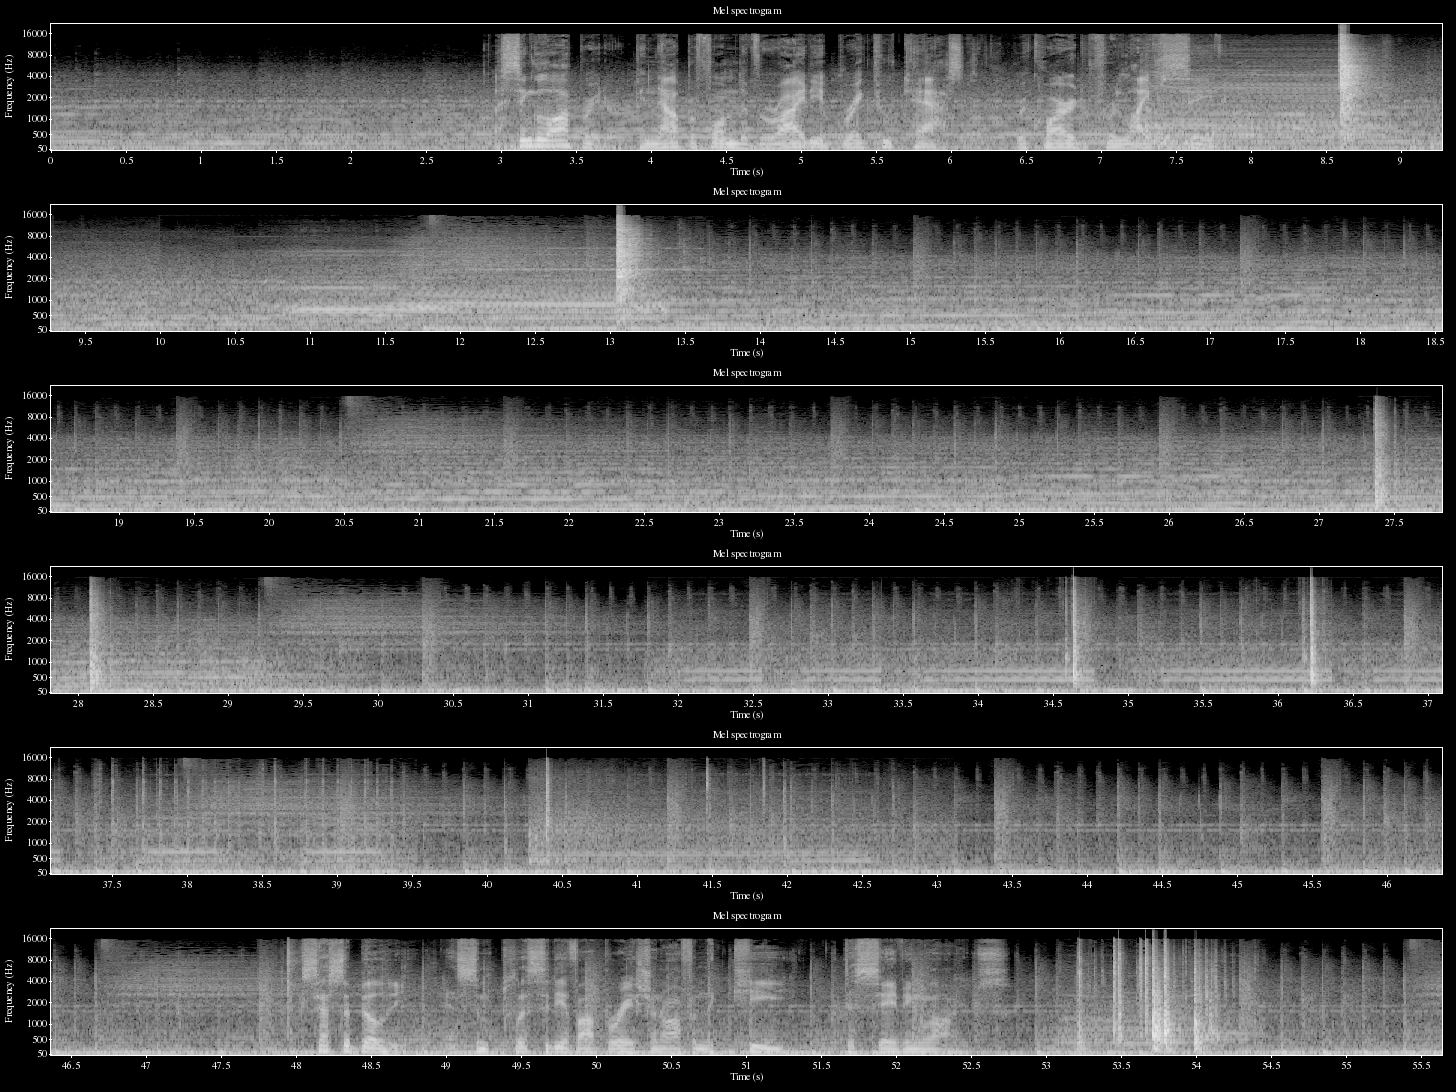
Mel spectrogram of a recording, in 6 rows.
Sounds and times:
Music: 0:00.0 - 0:55.6.

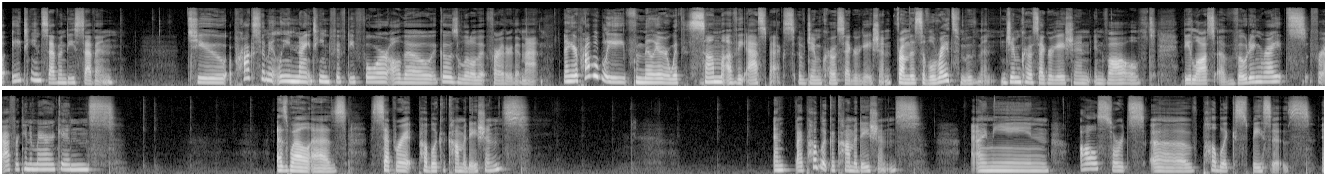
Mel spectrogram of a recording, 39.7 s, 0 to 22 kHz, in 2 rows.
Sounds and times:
Speech: 0:00.0 - 0:01.8, 0:02.8 - 0:21.7, 0:24.0 - 0:27.8, 0:31.4 - 0:33.7, 0:34.4 - 0:39.6.

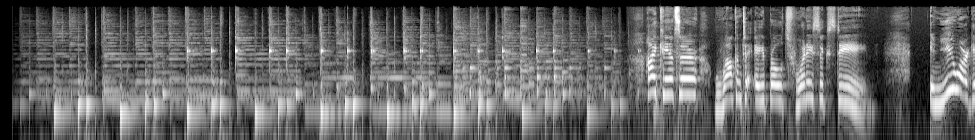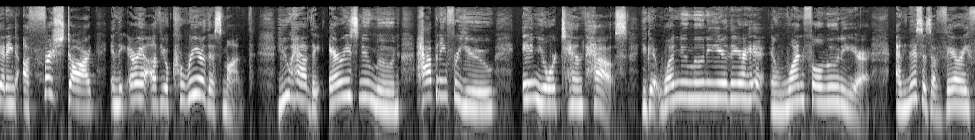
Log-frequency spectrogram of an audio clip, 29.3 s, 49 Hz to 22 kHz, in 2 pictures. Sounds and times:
Wood block: 0:01.2 - 0:09.8
Speech: 0:09.6 - 0:13.2, 0:14.0 - 0:29.2.

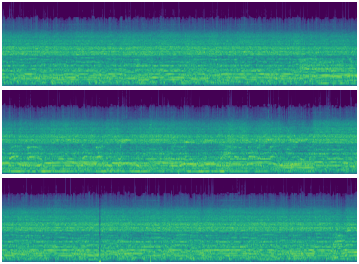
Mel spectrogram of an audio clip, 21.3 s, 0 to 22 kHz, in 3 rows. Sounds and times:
Acoustic guitar: 0:00.0 - 0:21.3
Electric guitar: 0:00.0 - 0:21.3.

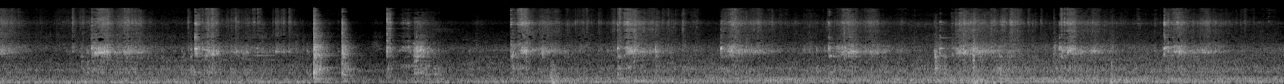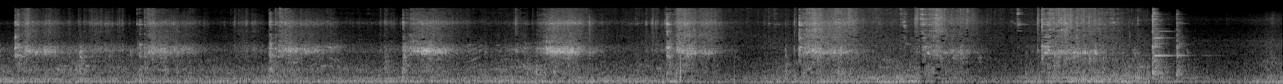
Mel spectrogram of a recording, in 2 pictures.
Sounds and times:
Speech: 0:15.5 - 0:20.0.

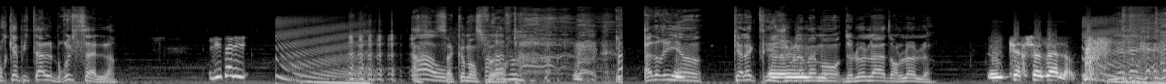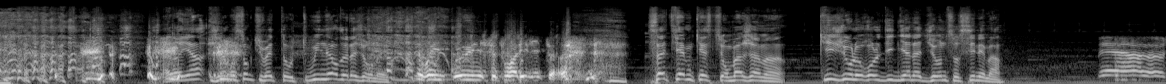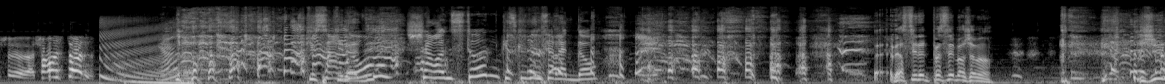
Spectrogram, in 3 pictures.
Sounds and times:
Speech: 0:00.0 - 0:01.2, 0:04.1 - 0:05.2, 0:06.5 - 0:09.4, 0:13.3 - 0:17.4, 0:18.2 - 0:21.7, 0:26.4 - 0:29.3, 0:32.1 - 0:33.3.

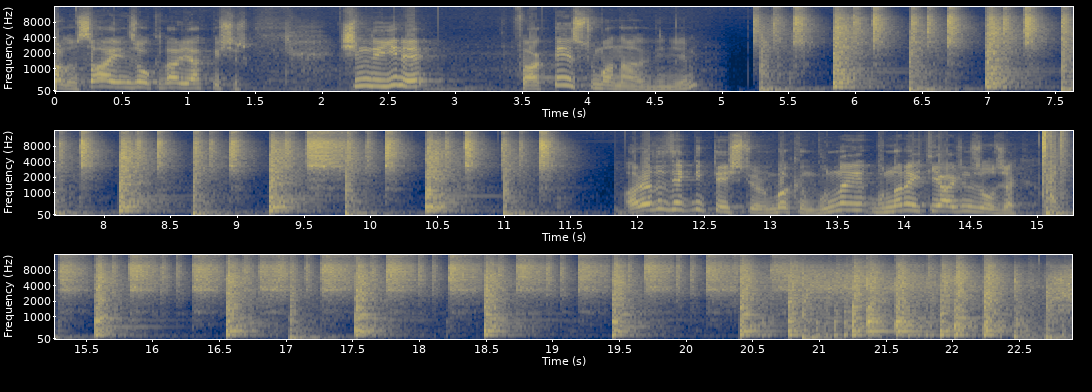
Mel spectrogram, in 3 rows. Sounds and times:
Bass drum: 0:05.2 - 0:11.5, 0:15.0 - 0:15.9, 0:20.4 - 0:22.9
Drum kit: 0:05.2 - 0:12.2, 0:15.0 - 0:22.9.

